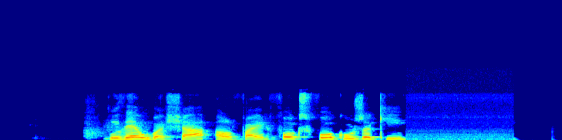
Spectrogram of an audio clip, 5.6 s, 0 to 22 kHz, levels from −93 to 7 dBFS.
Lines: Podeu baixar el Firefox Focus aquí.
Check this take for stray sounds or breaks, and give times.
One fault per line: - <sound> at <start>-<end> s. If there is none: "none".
none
